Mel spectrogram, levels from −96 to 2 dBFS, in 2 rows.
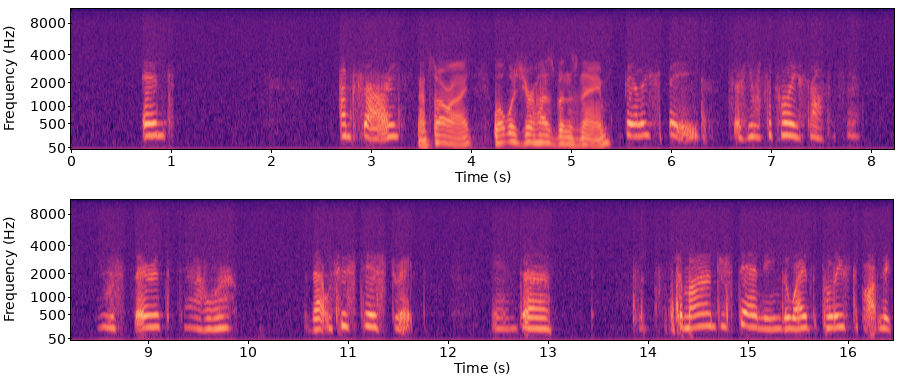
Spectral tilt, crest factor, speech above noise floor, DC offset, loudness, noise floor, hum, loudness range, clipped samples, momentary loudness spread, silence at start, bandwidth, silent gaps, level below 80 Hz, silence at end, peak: -6 dB/octave; 16 dB; 27 dB; 0.3%; -24 LUFS; -50 dBFS; none; 4 LU; under 0.1%; 17 LU; 0.7 s; 11 kHz; none; -58 dBFS; 0 s; -8 dBFS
